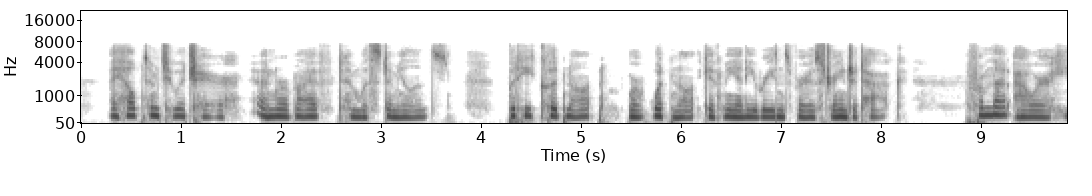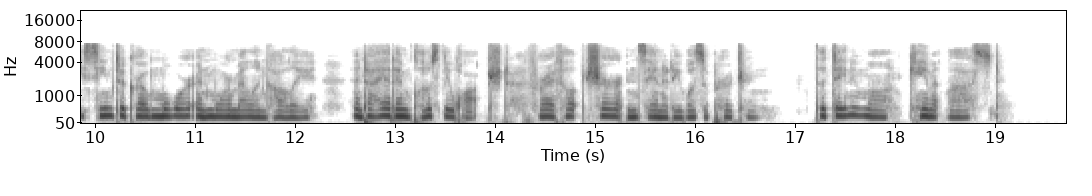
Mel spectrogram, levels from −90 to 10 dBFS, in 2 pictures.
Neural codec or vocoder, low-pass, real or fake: none; 7.2 kHz; real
